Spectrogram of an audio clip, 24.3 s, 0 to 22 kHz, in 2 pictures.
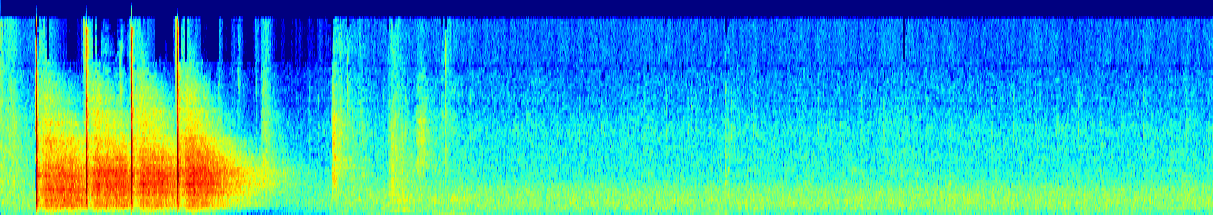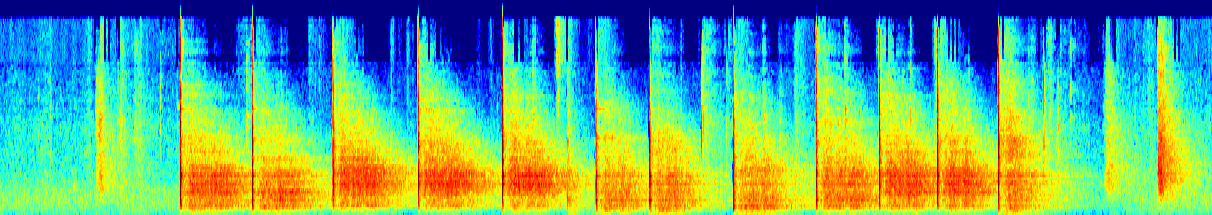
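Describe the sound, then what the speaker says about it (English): A hammer strikes a ball joint to separate it during a Mazda 6 transmission swap: sharp metallic blows in bursts at the start and then rapid repeated strikes over a long stretch later, close and loud. "I just use a hammer for it."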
